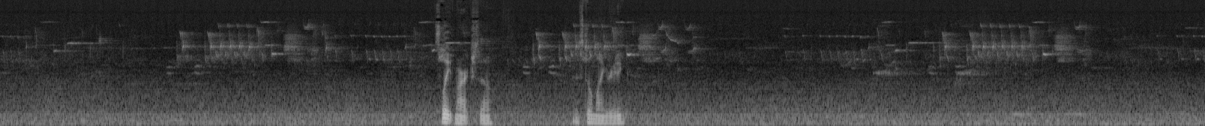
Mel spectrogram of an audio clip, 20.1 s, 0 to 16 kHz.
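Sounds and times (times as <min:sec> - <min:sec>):
song sparrow singing bright notes and buzzy trills: 0:00.0 - 0:20.0
speech: 0:07.4 - 0:08.3, 0:09.6 - 0:10.5.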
